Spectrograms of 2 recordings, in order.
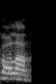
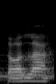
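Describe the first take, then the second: First: The word begins with a k sound. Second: The word begins with a t sound. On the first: A grown person is speaking. The speaker calls it right. "শুদ্ধ করে বলে কলাকে কলা" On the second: A small child is speaking. The speaker calls it wrong. "কলাকে তলা বলে"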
